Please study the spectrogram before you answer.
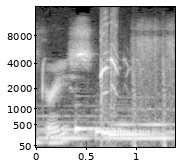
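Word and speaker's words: coup de grâce: Coup de grace. It's not coup de grace, right? It's coup de grace. I believe that's how that's pronounced, even though it says grace.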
